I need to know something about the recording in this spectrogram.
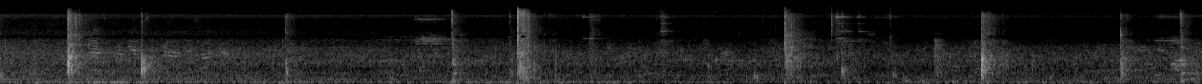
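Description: Cricket bats striking balls in practice nets: a string of sharp cracks at irregular intervals, the loudest about a second in, at about five seconds and near ten seconds, with fainter knocks between from neighbouring nets.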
